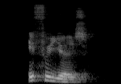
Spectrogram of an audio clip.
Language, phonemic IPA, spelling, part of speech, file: French, /e.fœ.jøz/, effeuilleuse, noun, LL-Q150 (fra)-effeuilleuse.wav
- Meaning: stripper (female dancer who performs a striptease)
